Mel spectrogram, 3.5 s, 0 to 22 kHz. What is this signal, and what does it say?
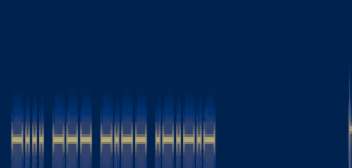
Morse code, heard as a keyed tone, about 36 wpm, 700 Hz. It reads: BOY.
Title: Sentences from Top 1000 Words - Review Part 1 - 35wpm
